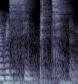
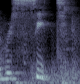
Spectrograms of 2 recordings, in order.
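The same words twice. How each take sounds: First: A p sound is pronounced before the final t. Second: No p sound is heard before the final t. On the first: The speaker calls it wrong. "não é receipt" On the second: The speaker calls it right. "Esse P é mudo"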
